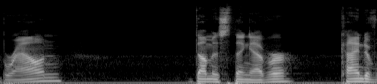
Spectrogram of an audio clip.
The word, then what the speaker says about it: Braun: But I remember last year when the Suns played the Nuggets, Christian Brown, spelled Braun but pronounced Brown, dumbest thing ever.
